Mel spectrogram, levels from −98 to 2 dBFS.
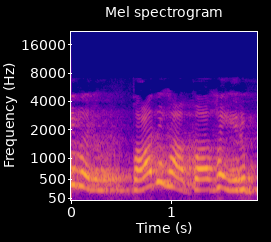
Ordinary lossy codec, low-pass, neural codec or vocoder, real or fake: none; 7.2 kHz; codec, 24 kHz, 3.1 kbps, DualCodec; fake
